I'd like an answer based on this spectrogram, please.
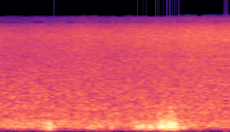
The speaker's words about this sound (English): Wow. Yeah. Wicked wind.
